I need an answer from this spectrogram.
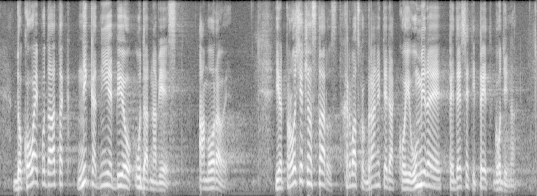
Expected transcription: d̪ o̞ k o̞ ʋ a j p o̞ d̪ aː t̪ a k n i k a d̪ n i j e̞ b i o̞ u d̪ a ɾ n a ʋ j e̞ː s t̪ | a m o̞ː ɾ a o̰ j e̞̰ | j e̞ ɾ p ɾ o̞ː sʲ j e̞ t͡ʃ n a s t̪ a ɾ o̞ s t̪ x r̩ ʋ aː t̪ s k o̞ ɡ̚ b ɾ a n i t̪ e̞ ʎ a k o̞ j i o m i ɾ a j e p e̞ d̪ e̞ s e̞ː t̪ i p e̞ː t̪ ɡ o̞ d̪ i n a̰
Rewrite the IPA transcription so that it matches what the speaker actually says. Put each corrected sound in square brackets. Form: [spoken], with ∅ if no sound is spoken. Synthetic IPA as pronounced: d̪ o̞ k o̞ ʋ a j p o̞ d̪ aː t̪ a k n i k a d̪ n i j e̞ b i o̞ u d̪ a ɾ n a ʋ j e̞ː s t̪ | a m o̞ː ɾ a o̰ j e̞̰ | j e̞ ɾ p ɾ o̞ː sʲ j e̞ t͡ʃ n a s t̪ a ɾ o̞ s t̪ x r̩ ʋ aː t̪ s k o̞ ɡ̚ b ɾ a n i t̪ e̞ ʎ a k o̞ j i [u] m i ɾ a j e p e̞ d̪ e̞ s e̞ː t̪ i p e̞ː t̪ ɡ o̞ d̪ i n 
